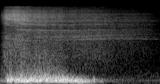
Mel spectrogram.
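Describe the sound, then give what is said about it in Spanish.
A big, deep breath, breathing hard: one loud, rough rush of air lasting about a second, then trailing off quietly. “Coge un buche grande de aire, y dice respirar fuerte.”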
